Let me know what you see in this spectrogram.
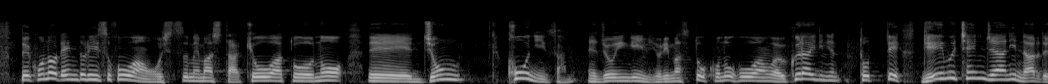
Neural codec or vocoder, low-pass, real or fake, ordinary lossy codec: codec, 16 kHz, 2 kbps, X-Codec, WavLM features, trained on Multilingual LibriSpeech; none; fake; none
